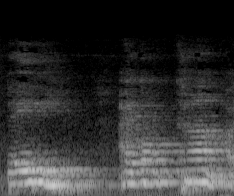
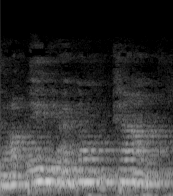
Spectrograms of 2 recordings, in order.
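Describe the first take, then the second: First: Said in the usual way. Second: Put-on Italian accent. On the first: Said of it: "Oh, he's Italian". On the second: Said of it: "That's the accent".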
